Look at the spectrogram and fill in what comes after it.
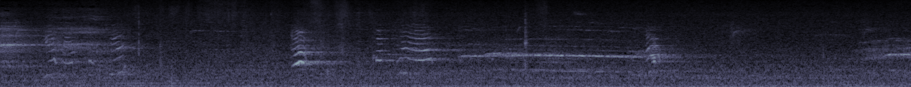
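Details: Captive Northwestern wolf (Canis lupus occidentalis) at Wildfreigehege Nöttler Berg, Saerbeck: drawn-out level tones with a few short upward-sliding notes and faint overlapping voices, against steady low background noise.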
